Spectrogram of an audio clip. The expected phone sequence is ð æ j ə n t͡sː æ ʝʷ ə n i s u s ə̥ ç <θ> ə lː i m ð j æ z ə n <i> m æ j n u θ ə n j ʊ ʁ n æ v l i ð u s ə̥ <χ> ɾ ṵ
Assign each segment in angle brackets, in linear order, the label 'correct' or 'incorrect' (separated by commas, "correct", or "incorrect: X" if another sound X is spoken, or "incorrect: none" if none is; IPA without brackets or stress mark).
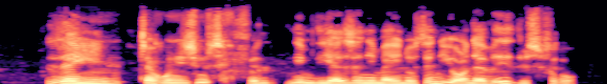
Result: incorrect: f, correct, incorrect: f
